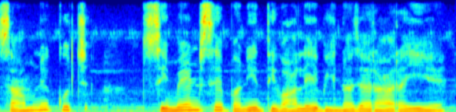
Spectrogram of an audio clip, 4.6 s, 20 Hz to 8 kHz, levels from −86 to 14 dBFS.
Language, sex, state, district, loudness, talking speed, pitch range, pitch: Hindi, male, Jharkhand, Ranchi, -14 LUFS, 145 wpm, 165-190 Hz, 175 Hz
